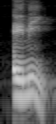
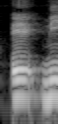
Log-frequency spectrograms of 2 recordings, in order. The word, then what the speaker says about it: any: ಎ ಅಂತ ಹೇಳಿದಾಗ ಕೆಲವು ಕಡೆ, ಜಾಸ್ತಿ ಅಲ್ಲ, ಇಲ್ಲಿ ನೋಡಿ, ಎನಿ, ಎ ನೀ ಅಂತಿದೆಯಾ, ಇದೀಗ ಎ ಬಂದಿದೆಯಾ, ಇಲ್ಲಿ ಉಚ್ಚಾರಣೆ ಏನು? ಎನಿ.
